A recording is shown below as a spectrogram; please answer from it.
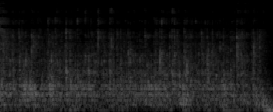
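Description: Water squeezed backwards through a Sawyer squeeze filter to back flush it, a continuous close gushing, hissing flow with no pauses.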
